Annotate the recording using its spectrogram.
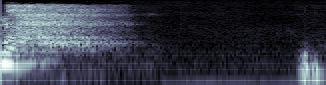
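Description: A woman's breathy exhale, a sigh that trails off from a drawn-out "um" and fades away within the first second, followed by a short silent pause.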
